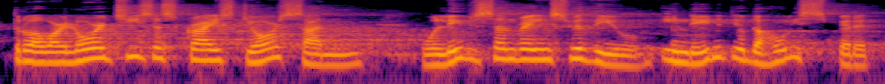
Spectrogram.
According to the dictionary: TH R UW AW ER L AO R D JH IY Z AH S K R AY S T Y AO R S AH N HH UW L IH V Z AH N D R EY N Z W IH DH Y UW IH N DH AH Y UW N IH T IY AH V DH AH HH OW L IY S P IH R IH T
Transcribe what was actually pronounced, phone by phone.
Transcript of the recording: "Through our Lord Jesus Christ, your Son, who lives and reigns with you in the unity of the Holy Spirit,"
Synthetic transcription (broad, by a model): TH R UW AW ER L AO R D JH IY S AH S K R AY S T Y AO R S AH N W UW L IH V S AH N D R EY N S W IH DH Y UW IH N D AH Y UW N IH T IY AH V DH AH HH OW L IY S P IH R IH T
